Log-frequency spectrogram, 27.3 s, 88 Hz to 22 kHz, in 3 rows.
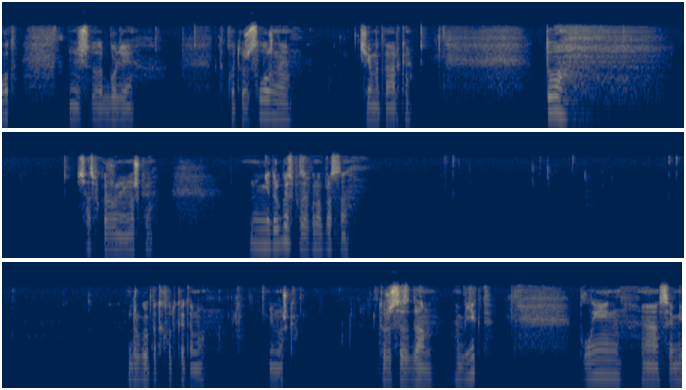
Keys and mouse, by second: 2.6-3.0 shift+middle drag, 3.1-3.9 middle drag, 5.6-6.4 middle drag, 10.0-11.8 shift+middle drag, 12.8 g, 13.0 y, 16.2 g, 16.4 y, 18.1 ctrl+click, 20.5-21.4 shift+middle drag, 23.0 shift+a, 25.6 Tab.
